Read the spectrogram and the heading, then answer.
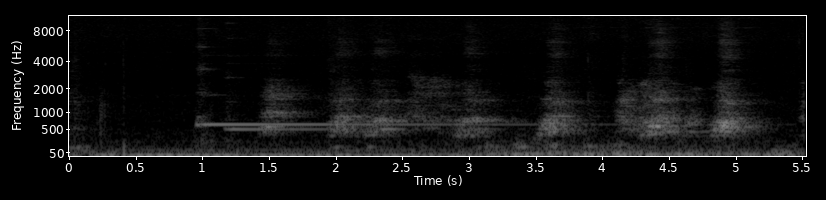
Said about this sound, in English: All right. Well, there's my doorbell. So let's do this.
